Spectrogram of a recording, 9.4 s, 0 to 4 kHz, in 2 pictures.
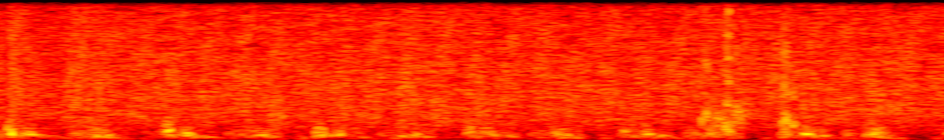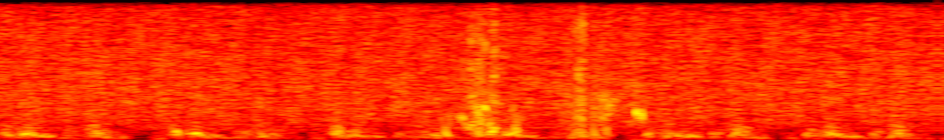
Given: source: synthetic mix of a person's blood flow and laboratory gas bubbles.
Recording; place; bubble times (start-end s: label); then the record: Doppler ultrasound of blood flow; precordium
0.00-0.03 s: bubbles
0.05-0.15 s: bubbles
3.52-3.76 s: bubbles
3.94-4.03 s: bubbles
6.96-7.39 s: bubbles
7.62-8.02 s: bubbles
From the record:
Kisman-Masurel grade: 223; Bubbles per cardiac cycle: several, 3 to 8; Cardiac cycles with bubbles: 10 to 50%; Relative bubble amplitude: loud (0.450 to 0.775); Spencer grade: 2 (many but less than half of the cardiac periods contain bubble signals, singularly or in groups); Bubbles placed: anywhere in the cardiac cycle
